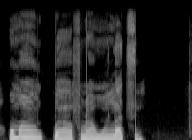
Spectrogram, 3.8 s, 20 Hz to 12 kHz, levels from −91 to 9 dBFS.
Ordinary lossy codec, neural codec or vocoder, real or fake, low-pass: none; none; real; 10.8 kHz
